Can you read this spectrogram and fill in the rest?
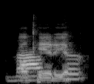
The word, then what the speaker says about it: Valkyria: The women's title match, Roxanne Perez versus Lyra Valkyrie. I can't even say her name. Lyra. – Valkyria.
